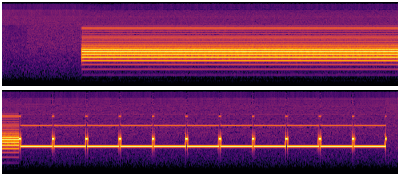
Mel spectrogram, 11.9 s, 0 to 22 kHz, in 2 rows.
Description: Weather fax (radiofax), 120 lines a minute, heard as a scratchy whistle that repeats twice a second.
